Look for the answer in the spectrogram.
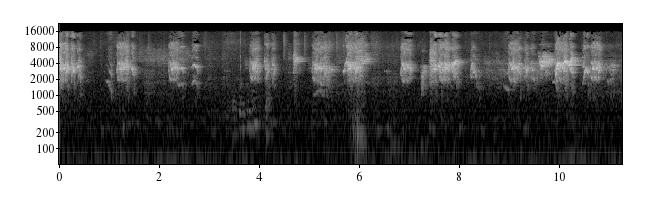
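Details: Budgerigars calling in reply to a mobile phone recording: repeated harsh, high squawks and chirps in short bursts about once a second, somewhat faint, with several birds overlapping.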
